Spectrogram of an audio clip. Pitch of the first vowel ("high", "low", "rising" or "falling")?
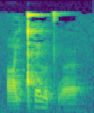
rising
